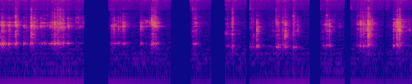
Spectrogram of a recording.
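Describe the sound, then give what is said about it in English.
Rattling of a bottle of chewing gum: a few bright, clattering bursts of small pieces knocking and ticking inside the container, broken by short silent gaps, with no voices. “You better cut this out, because I'm going to keep playing with this bottle of gum.”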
